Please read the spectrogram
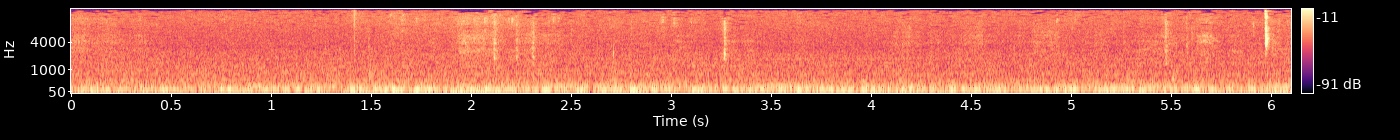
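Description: Steady low rumble of a car's engine and tyres, heard from inside the cabin while the car drives.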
